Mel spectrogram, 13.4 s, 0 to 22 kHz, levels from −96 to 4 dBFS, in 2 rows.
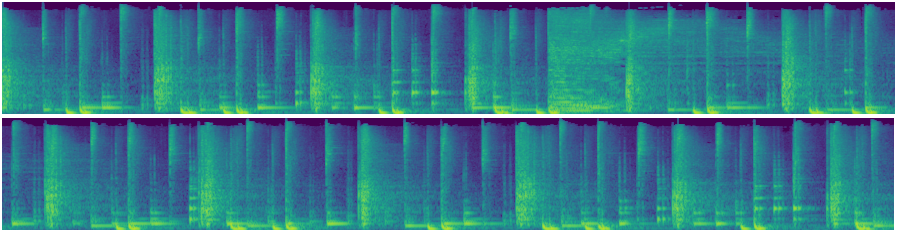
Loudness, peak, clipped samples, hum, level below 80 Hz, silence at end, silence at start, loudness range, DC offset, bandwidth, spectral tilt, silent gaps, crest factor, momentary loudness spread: -17 LUFS; 0 dBFS; under 0.1%; none; -20 dBFS; 0 s; 0 s; 1 LU; under 0.1%; over 20 kHz; -4.5 dB/octave; none; 16 dB; 5 LU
